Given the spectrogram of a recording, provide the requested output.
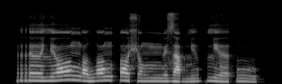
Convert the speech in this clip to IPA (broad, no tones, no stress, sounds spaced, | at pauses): r əː lʲ ɔː ŋ ɔ w ɔː ŋ ʔ ɔ ʃ ɔ mː ʏ z a b lʲ uː p lʲ əː ʔ uː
